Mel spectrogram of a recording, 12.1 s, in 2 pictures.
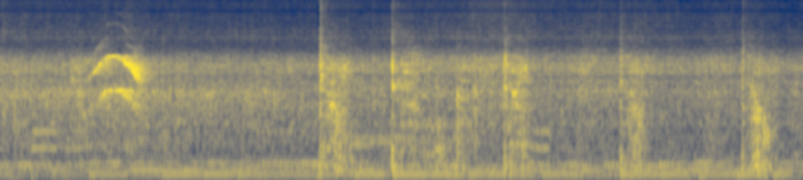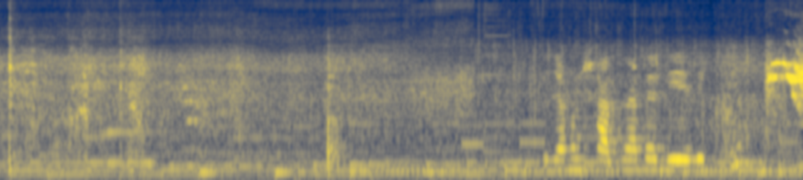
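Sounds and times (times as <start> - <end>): potatoes sizzling in hot oil: 0.0 - 12.0
metal spatula scraping pan: 2.4 - 8.6.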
